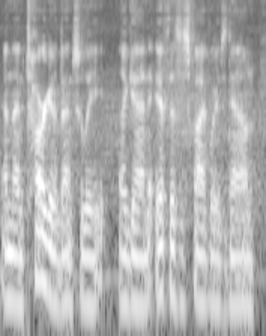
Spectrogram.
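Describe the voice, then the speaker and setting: At a moderate pace, the speech comes out somewhat breathy. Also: man. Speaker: crypto market analyst. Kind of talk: chart analysis narration. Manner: casual, hesitant.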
